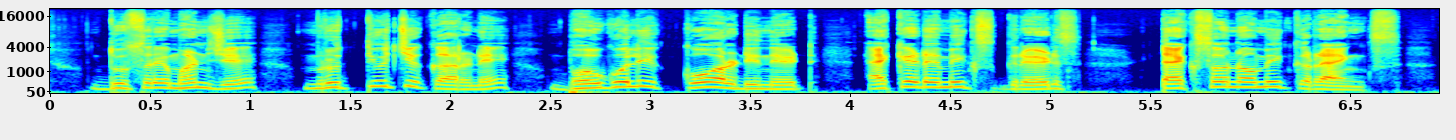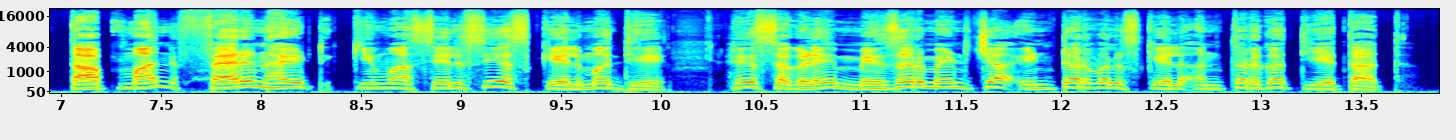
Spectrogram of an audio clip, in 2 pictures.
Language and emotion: Marathi, neutral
